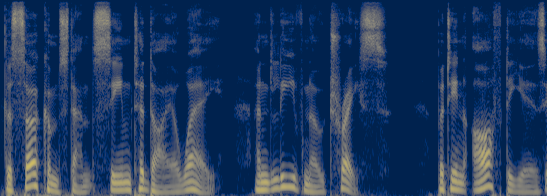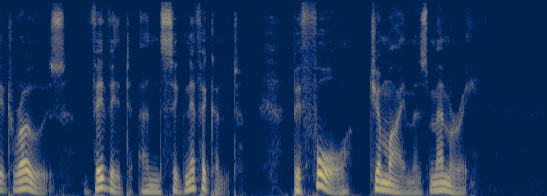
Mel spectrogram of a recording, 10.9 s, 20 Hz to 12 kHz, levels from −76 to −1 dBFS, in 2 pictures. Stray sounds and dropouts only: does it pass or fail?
pass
